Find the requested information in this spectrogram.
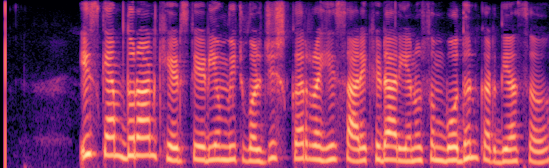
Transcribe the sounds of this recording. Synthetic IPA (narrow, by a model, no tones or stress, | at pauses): ɪskɛ̃ːmp̚d̪ɔːɾaːnkʰeːɖsʈeːɽijəmʋɪt͡ʃʋɐɾd͡ʒɪʃkɐɾːɐɦesaːɾekʰɪɽaːɾijənũːsɐ̃mboːd̪ʱənkɐɾd̪ijasə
